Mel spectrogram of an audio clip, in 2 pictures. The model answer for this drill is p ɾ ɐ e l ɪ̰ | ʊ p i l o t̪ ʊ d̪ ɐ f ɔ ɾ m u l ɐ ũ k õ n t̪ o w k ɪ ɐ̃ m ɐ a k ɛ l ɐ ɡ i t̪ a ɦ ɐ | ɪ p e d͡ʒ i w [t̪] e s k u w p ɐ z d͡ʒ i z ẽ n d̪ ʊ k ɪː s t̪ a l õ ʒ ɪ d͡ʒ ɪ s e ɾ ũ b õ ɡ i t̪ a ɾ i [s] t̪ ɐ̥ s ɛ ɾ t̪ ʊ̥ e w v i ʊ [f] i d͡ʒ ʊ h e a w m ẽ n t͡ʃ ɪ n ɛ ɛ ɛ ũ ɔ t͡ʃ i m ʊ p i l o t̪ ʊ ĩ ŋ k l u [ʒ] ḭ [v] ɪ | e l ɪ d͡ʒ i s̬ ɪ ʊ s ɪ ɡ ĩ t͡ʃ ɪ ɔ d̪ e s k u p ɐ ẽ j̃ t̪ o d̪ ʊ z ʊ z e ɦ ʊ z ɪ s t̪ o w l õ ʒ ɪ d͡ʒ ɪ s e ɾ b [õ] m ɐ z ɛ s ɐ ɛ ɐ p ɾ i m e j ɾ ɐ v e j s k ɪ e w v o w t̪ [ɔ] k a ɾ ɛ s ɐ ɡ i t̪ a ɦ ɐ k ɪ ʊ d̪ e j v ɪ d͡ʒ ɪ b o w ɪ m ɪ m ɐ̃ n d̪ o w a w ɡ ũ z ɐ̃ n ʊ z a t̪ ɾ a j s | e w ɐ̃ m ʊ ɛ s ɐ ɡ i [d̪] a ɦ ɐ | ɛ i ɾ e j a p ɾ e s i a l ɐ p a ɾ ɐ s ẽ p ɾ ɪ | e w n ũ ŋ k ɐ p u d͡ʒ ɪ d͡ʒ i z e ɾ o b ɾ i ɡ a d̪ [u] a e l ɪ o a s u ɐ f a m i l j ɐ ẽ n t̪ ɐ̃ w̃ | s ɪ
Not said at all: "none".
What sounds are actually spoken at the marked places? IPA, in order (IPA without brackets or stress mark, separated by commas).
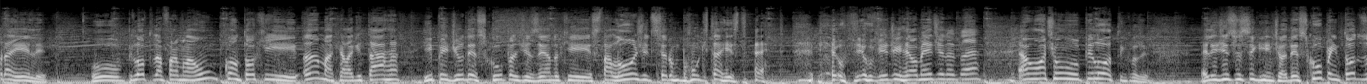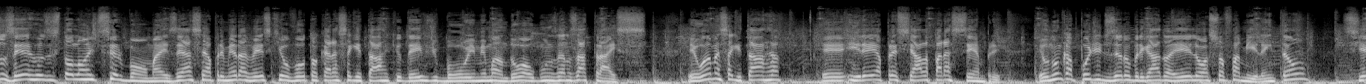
d̪, s, v, z, v, õ, o, t̪, ʊ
